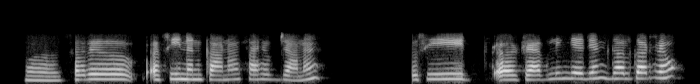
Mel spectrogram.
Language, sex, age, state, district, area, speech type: Punjabi, female, 18-30, Punjab, Muktsar, rural, conversation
